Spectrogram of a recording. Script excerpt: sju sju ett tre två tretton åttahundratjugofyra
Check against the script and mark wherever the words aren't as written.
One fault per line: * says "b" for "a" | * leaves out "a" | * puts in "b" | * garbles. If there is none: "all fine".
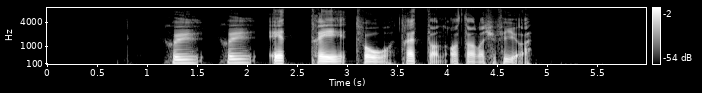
all fine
